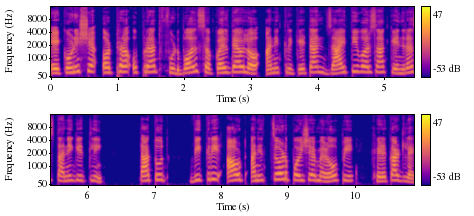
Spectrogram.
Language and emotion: Goan Konkani, neutral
